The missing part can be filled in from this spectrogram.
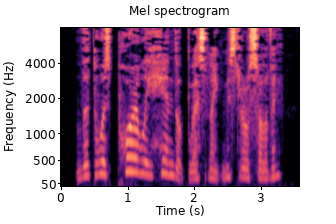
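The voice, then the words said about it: Polish accent, scolding tone. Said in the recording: “Reamed, even, in a Polish accent.”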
